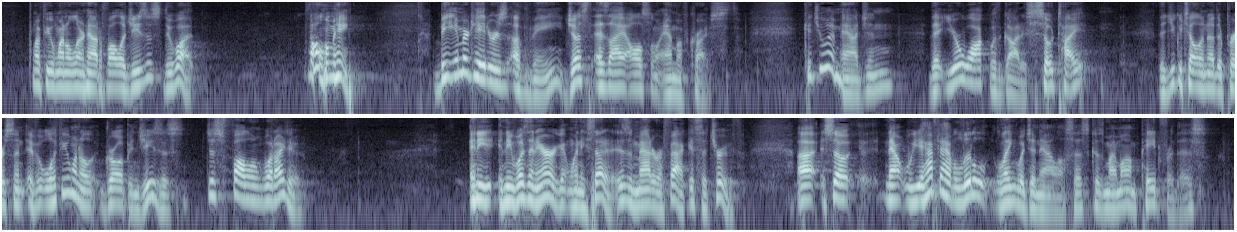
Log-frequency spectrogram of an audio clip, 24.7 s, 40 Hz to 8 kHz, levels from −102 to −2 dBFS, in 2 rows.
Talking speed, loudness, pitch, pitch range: 225 wpm, -25 LUFS, 145 Hz, 125-170 Hz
